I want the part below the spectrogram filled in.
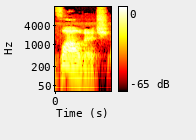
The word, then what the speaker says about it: Vlahovic: Yeah, Vlahovic.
